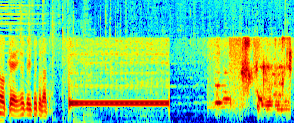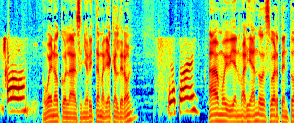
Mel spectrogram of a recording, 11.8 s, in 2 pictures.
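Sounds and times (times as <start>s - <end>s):
speech: 0.0s - 1.2s, 5.6s - 11.7s
telephone dial tone: 1.4s - 3.4s.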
